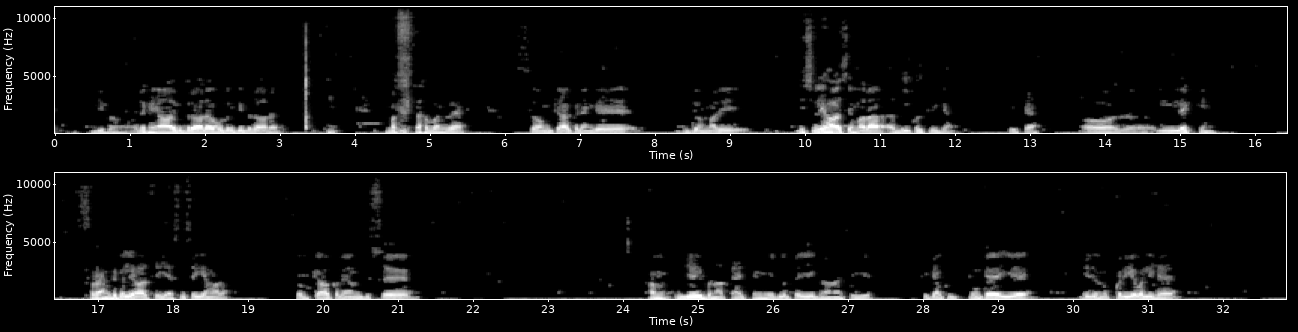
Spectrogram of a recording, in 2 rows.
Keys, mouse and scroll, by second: 0.2 g, 1.3-4.6 scroll down 1, 4.6 ctrl+z, 6.5 ctrl+z, 7.2 shift+middle click, 7.8 Tab, 8.0-9.1 scroll up 1, 9.1-12.0 scroll up 1, 12.4 shift+z, 13.1 shift+z, 13.6 shift+z, 15.0 shift+z, 16.0-16.4 scroll down 1, 16.4 KP_3, 18.9 shift+z, 21.5 shift+z, 22.7 shift+z, 23.2 shift+z, 25.8 KP_1, 26.8 shift+z, 29.5-29.8 scroll up 1, 29.8-31.3 shift+middle drag, 31.3-32.5 drag, 32.5 KP_3.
